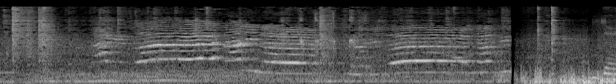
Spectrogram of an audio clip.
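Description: Husky puppies whining: several drawn-out, high-pitched whines, some bending up and down, one after another. After a sudden break near the end, lower, wavering cries follow.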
